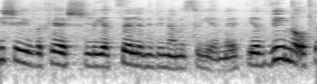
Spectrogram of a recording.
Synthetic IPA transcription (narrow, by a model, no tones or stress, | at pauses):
iʃejevakeʃlejat͡selemed̪inamesuje̞me̞t̪javimeo̞t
